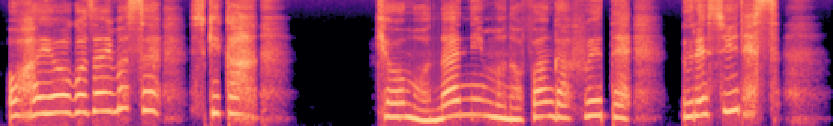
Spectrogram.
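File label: HELLO Japanese, Voice; GF Alarm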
